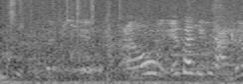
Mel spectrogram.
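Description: Women's voices talking and exclaiming in short phrases, over a faint low hum.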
